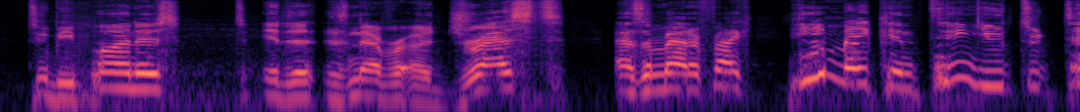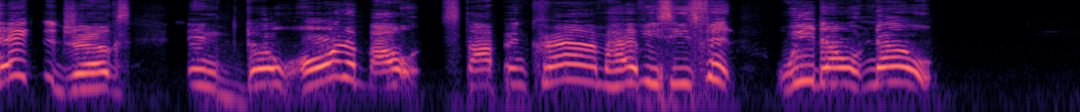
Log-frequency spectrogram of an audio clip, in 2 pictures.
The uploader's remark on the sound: From Rental Car City as he podcasts live from the road.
